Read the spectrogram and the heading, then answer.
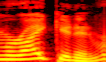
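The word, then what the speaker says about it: Räikkönen: Yeah, that was super fun when we played Celebrity and none of you could pronounce the name Raikkonen. Rhymes with Vikenin.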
